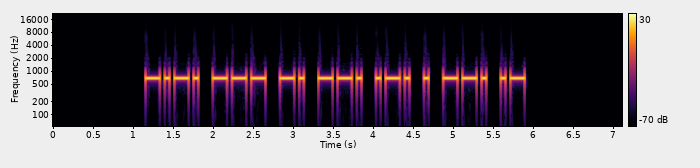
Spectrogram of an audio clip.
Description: Morse code, heard as a keyed tone, about 20 wpm, 700 Hz. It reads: CONGREGA
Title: Build A Word - 4 Letters At A Time - 12-Letter Words - 20wpm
